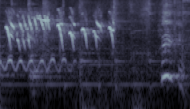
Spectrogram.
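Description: Cartoon-style comedy sound effect: a wobbling, warbling tone with a quick run of falling boing-like chirps, stopping a little before the end.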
